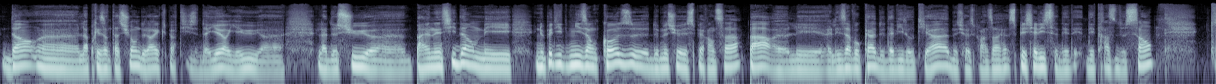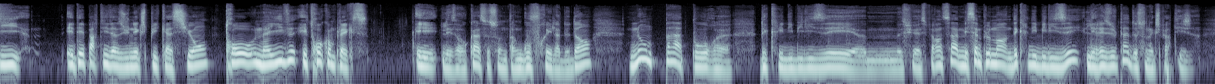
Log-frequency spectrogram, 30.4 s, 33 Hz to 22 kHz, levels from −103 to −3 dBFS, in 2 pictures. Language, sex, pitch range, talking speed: French, male, 110-145 Hz, 150 wpm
